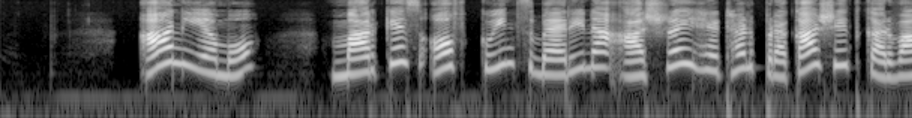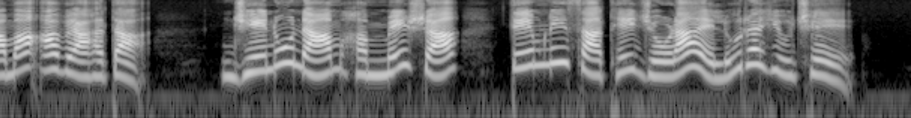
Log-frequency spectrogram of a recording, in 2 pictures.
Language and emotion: Gujarati, neutral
